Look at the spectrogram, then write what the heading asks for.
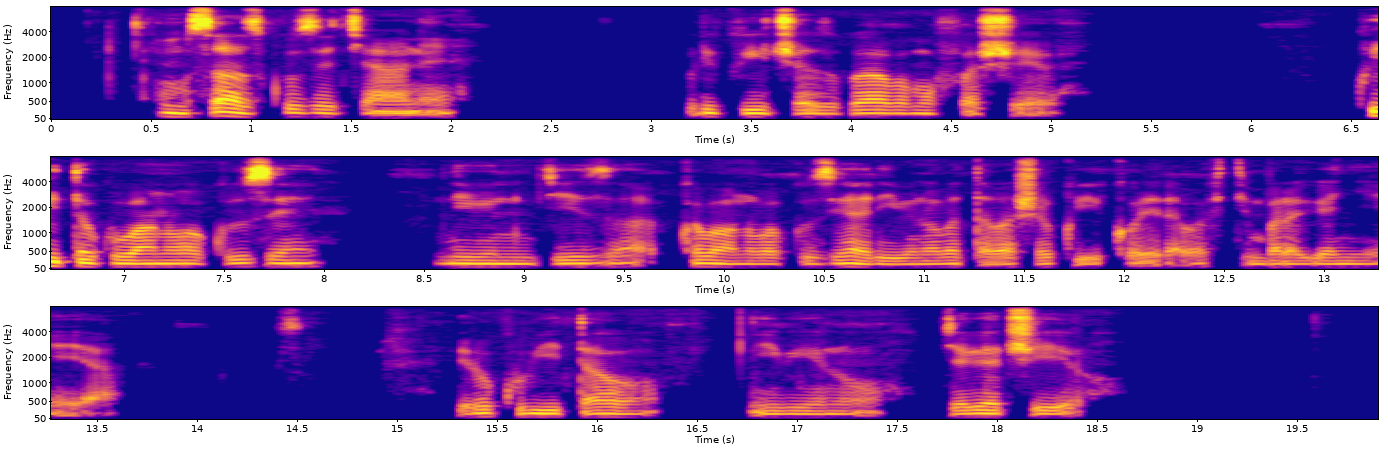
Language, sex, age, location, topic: Kinyarwanda, male, 18-24, Kigali, health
